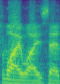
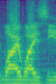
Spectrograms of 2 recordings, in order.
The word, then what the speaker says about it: YYZ: Oh, it's pronounced YYZ, my friend. Anybody who pronounces it YYZ is lying. And the reason why, besides the fact that they're Canadian and therefore the proper pronunciation, that symbol introduction at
